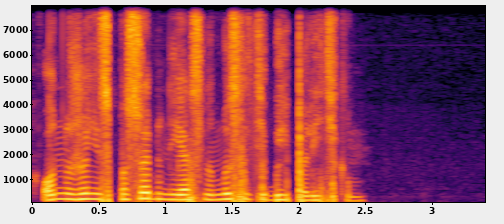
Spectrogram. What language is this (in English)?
Russian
